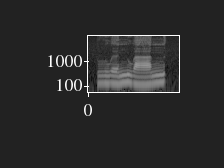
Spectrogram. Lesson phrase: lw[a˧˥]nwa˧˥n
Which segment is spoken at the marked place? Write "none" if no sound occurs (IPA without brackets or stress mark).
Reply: ə˧˥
